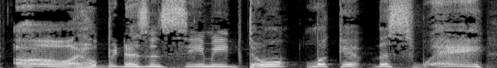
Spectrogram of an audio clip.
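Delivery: hiding Peter. Retold or imitated. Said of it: "if I'm Peter".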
